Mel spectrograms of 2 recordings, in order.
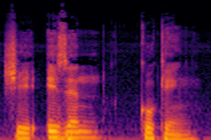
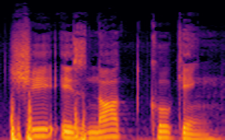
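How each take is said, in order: First: 'Is not' is contracted into one syllable. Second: 'Is not' is said as two full words.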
